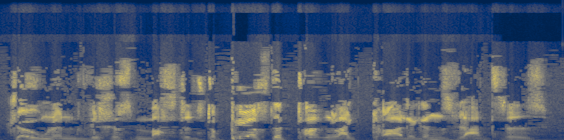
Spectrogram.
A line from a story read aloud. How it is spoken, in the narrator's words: roared Henry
